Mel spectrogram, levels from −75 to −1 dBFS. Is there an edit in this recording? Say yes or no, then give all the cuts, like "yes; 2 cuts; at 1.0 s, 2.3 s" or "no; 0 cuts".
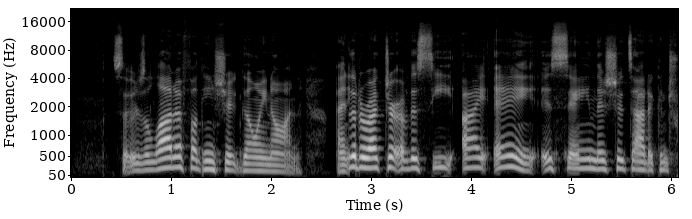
yes; 1 cut; at 2.8 s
